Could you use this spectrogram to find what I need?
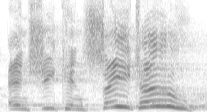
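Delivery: very slow, high, booming disbelief; shouted amazement. Retold or imitated. Friend marvels to his own wife about the newcomer, loud drawn-out astonishment. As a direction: holler it in mock astonishment, stretching every word.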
